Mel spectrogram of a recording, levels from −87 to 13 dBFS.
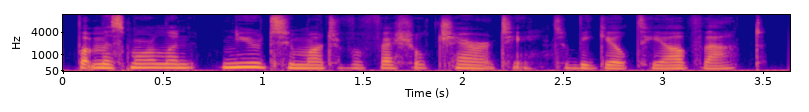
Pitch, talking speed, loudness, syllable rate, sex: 205 Hz, 230 wpm, -18 LUFS, 6.4 syllables/s, female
